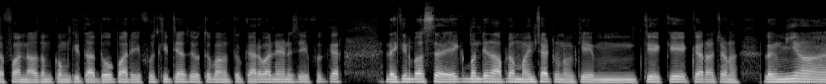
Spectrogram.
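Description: No technical faults can be heard anywhere in the speech. It carries the light coding texture of Opus voice compression at about 20 kbps in its hybrid mode, with the band kept fullband in 20 ms frames.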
